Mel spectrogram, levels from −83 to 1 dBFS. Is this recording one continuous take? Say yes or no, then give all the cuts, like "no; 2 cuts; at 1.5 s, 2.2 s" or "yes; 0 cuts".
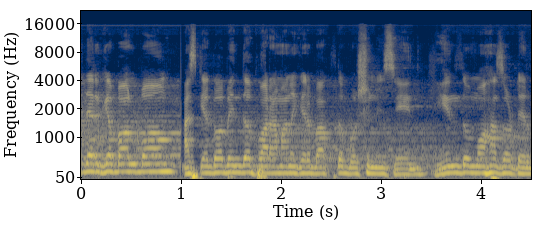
no; 1 cut; at 1.0 s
